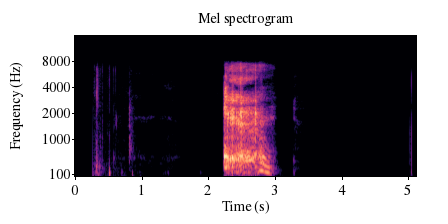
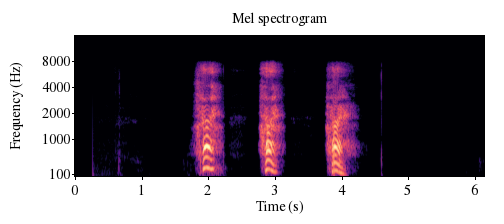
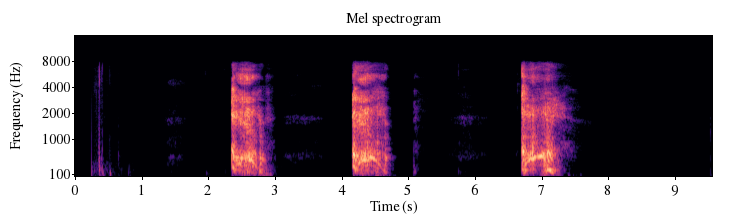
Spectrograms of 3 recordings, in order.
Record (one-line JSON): {"cough_length": "5.1 s", "cough_amplitude": 30199, "cough_signal_mean_std_ratio": 0.28, "exhalation_length": "6.1 s", "exhalation_amplitude": 29392, "exhalation_signal_mean_std_ratio": 0.28, "three_cough_length": "9.6 s", "three_cough_amplitude": 29280, "three_cough_signal_mean_std_ratio": 0.32, "survey_phase": "beta (2021-08-13 to 2022-03-07)", "age": "45-64", "gender": "Female", "wearing_mask": "No", "symptom_cough_any": true, "symptom_runny_or_blocked_nose": true, "symptom_fatigue": true, "symptom_change_to_sense_of_smell_or_taste": true, "smoker_status": "Current smoker (1 to 10 cigarettes per day)", "respiratory_condition_asthma": true, "respiratory_condition_other": false, "recruitment_source": "Test and Trace", "submission_delay": "2 days", "covid_test_result": "Positive", "covid_test_method": "RT-qPCR", "covid_ct_value": 15.2, "covid_ct_gene": "ORF1ab gene", "covid_ct_mean": 15.4, "covid_viral_load": "8700000 copies/ml", "covid_viral_load_category": "High viral load (>1M copies/ml)"}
